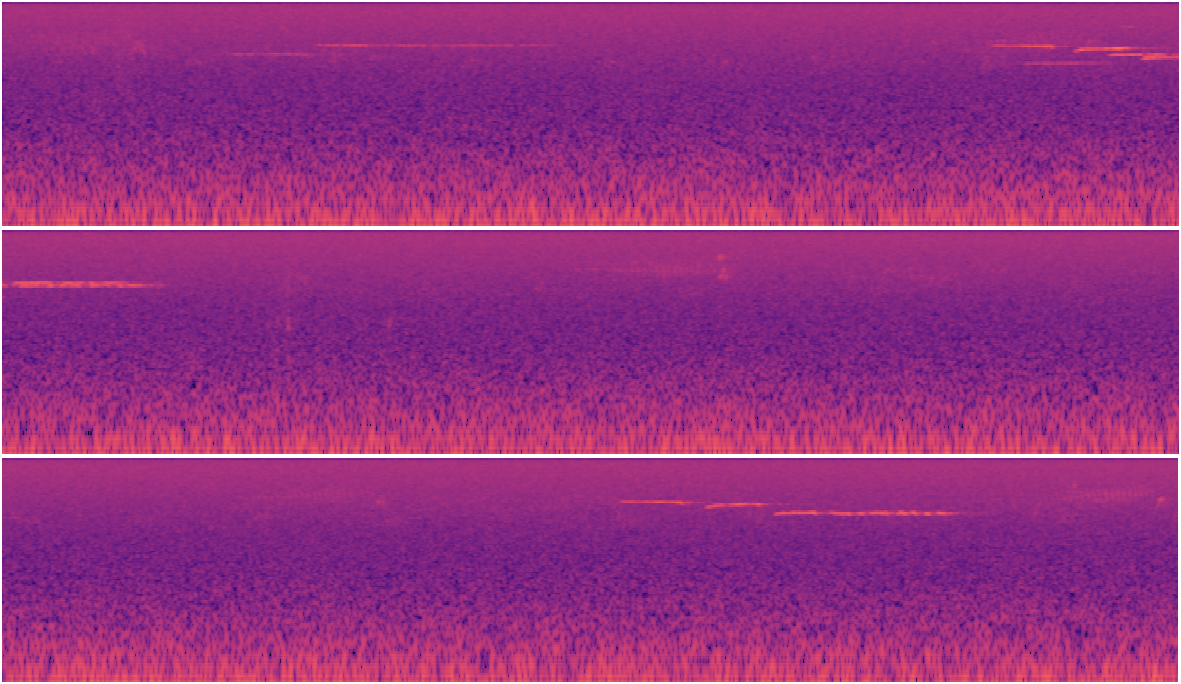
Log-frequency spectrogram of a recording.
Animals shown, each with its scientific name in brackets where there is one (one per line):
White-throated Sparrow (Zonotrichia albicollis)
Northern Parula (Setophaga americana)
